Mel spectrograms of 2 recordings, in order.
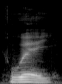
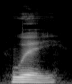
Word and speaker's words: weigh: The last word that we have today is way. way. It is spelled like we e i g h. It has the same pronunciation with the word way.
